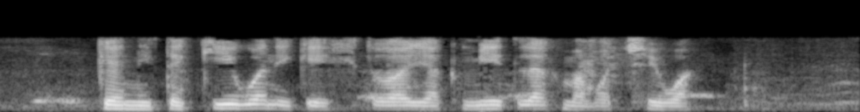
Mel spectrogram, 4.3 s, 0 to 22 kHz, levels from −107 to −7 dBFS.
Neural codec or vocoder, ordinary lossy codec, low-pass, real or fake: vocoder, 24 kHz, 100 mel bands, Vocos; AAC, 48 kbps; 5.4 kHz; fake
